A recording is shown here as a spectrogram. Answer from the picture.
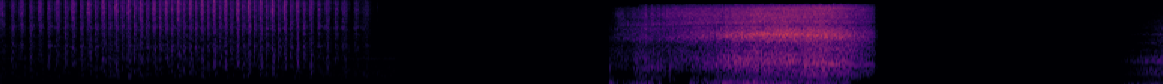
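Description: Snake sound effects: a fast, dry rattle lasting about two and a half seconds, then after a silent gap a hiss that swells and cuts off abruptly, with another hiss starting near the end.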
